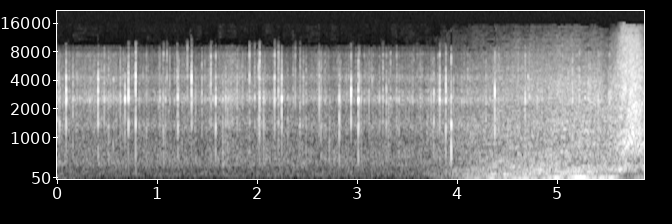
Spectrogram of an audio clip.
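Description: Fire sound effect for a flaming logo animation: sparse crackling and popping over a faint hiss as a boom dies away, then a low rumble swelling up over the last two seconds and a short rising whoosh at the very end.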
